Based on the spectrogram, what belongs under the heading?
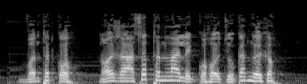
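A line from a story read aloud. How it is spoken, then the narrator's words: Shout. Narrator (Vietnamese): Từ Mã Minh quát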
